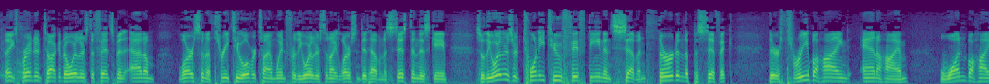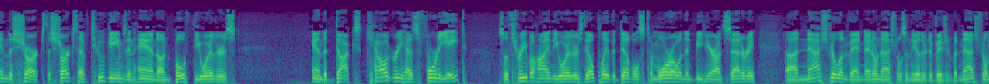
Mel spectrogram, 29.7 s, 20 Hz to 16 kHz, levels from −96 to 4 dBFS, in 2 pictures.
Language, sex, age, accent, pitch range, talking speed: English, male, 40-59, American, 115-145 Hz, 170 wpm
